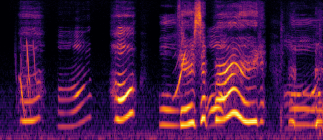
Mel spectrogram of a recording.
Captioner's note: gasps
